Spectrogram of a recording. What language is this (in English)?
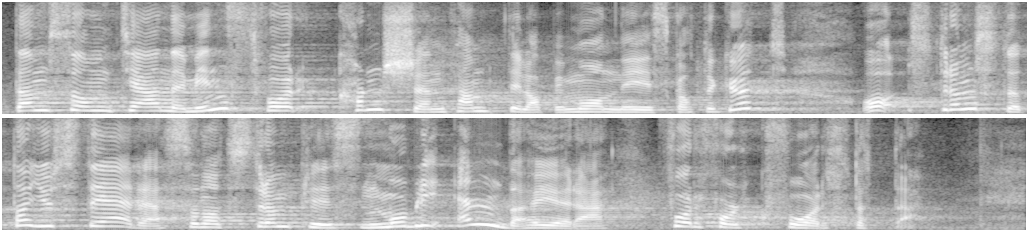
Norwegian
